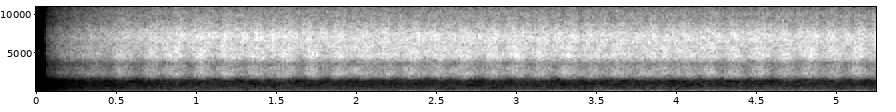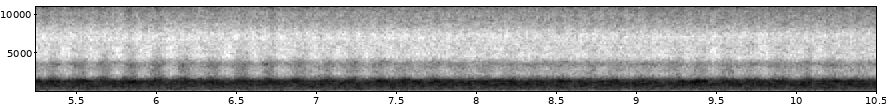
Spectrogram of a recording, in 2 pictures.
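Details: Crickets in Dalmatia forming a dense, high-pitched chorus that fades in over the first second, then holds as a steady shimmering hiss with faint rapid pulsing, roughly three beats per second; no other clear sounds.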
